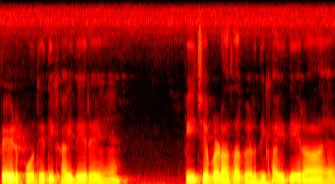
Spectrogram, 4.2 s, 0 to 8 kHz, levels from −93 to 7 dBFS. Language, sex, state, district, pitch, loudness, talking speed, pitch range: Hindi, male, Uttar Pradesh, Saharanpur, 115 Hz, -17 LUFS, 200 wpm, 105-120 Hz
